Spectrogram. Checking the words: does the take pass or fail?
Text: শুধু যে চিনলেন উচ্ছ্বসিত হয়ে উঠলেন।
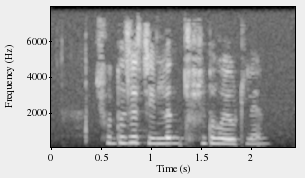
pass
